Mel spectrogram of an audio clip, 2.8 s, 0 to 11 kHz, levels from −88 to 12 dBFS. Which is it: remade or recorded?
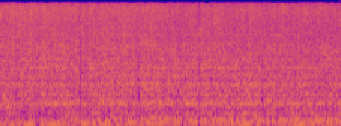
recorded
